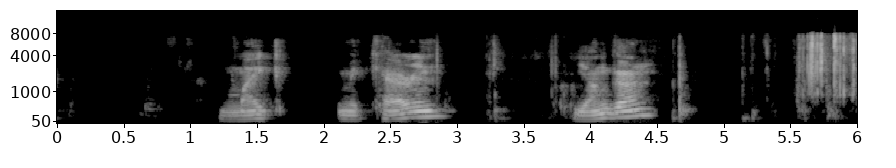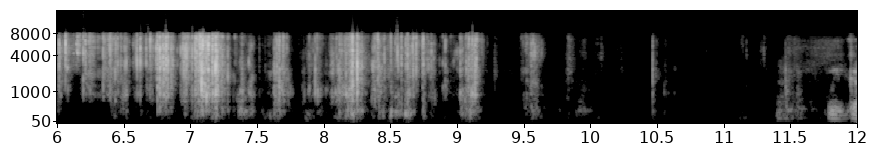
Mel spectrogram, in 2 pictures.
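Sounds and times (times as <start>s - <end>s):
wrapper crinkling and tearing: 5.6s - 9.6s.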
